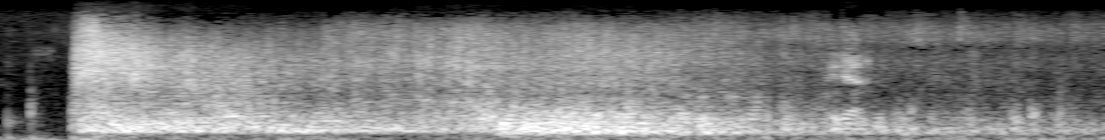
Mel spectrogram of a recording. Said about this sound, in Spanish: ¿Sabes cómo le viene esta lluvia al campo?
